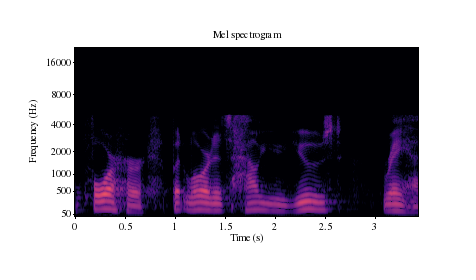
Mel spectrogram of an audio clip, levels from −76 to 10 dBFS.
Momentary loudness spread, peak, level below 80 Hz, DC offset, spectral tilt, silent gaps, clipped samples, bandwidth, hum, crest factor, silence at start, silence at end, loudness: 12 LU; -16 dBFS; -82 dBFS; under 0.1%; -5 dB/octave; none; under 0.1%; 5.2 kHz; none; 20 dB; 0 s; 0 s; -35 LUFS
